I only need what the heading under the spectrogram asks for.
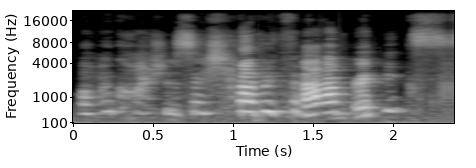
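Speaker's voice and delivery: high, slow, loud dismay; shocked. Retold or imitated. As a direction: stretch out the shock of the wrong label. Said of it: "I'm like".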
